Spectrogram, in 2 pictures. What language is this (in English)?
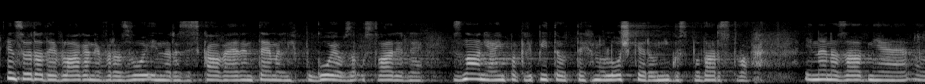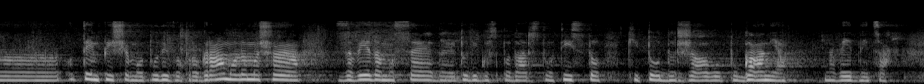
Slovenian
